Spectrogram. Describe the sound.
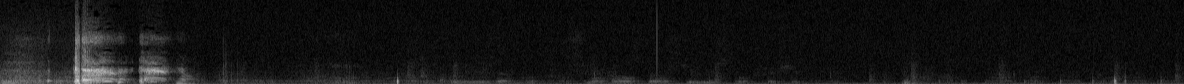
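A short burst of coughing comes from someone with a tickle in the throat, loud and harsh near the start. Afterward it is nearly quiet, with a low steady hum and a few faint knocks.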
